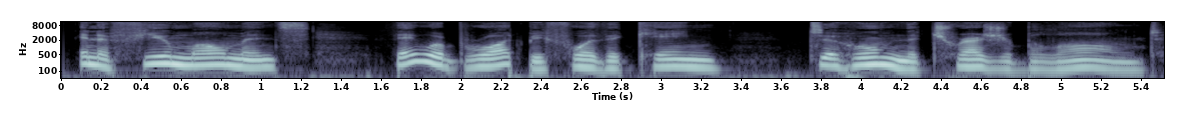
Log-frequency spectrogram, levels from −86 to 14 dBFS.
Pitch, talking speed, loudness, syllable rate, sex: 155 Hz, 165 wpm, -16 LUFS, 5.1 syllables/s, female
